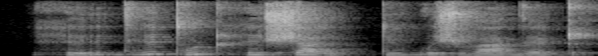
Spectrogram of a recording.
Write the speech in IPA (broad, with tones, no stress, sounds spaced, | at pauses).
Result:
h ɪ˧˩˧ r dʱ ɪ˧˥˧ tʼ u˧˥˧ ʈ h ɪ˦˨ ʃ a˦˨ r tː y˨˥ ɡʷ e˦˨ ʃ v a˨˥ ɡ ɛ˨˥ ʈ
